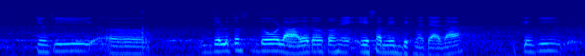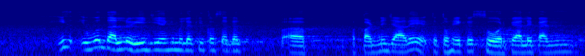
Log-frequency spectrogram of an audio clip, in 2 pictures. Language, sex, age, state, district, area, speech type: Dogri, male, 18-30, Jammu and Kashmir, Jammu, urban, spontaneous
